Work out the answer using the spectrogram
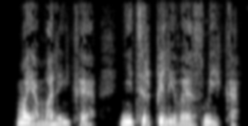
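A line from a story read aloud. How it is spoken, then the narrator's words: Whisper against lips. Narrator (Russian): прошептал уже в губы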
